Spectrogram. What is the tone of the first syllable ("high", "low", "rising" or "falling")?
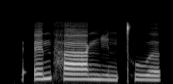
rising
